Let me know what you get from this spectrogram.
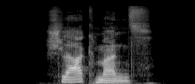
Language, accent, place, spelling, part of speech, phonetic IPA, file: German, Germany, Berlin, Schlagmanns, noun, [ˈʃlaːkˌmans], De-Schlagmanns.ogg
- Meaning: genitive of Schlagmann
